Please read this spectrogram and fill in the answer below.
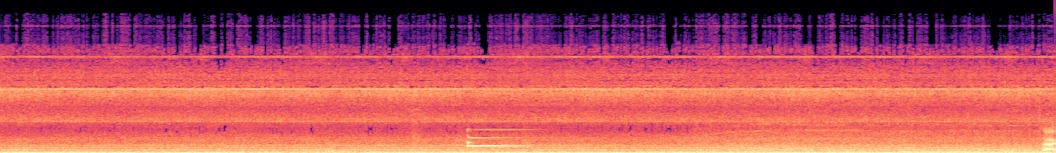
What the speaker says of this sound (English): train's making lots of noises.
